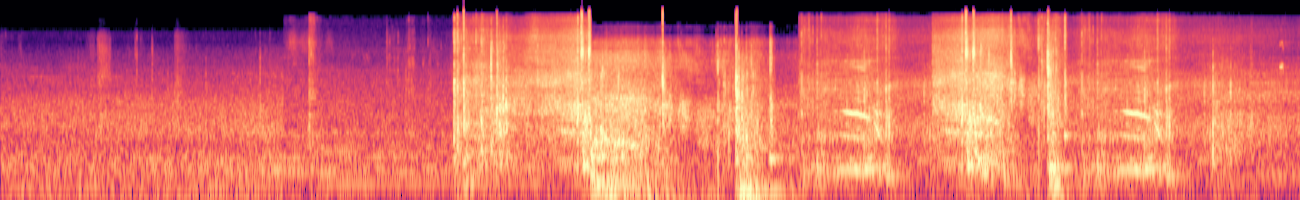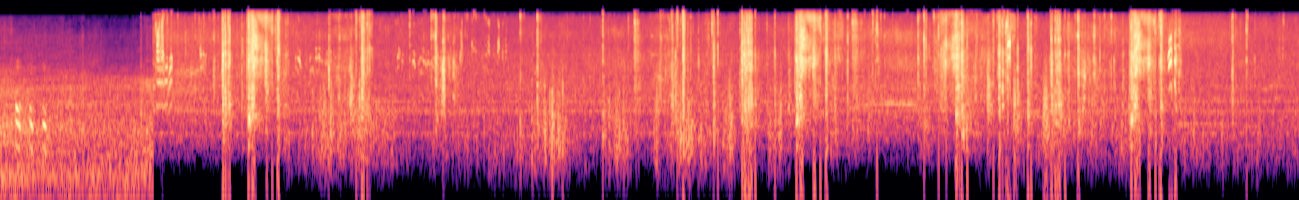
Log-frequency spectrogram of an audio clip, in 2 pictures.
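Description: Skateboards riding skatepark ramps: wheels rolling over the ramps, with many sharp clacks of boards popping, hitting and landing, loudest in the last third. The first few seconds hold only a steady low street rumble.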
